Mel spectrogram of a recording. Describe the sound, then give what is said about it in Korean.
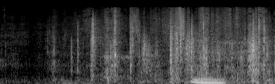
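A paper script being crumpled, a dense, irregular run of crisp crackles and crinkles for a few seconds, with a brief low hum partway through. “종이 구기는 소리입니다.”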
